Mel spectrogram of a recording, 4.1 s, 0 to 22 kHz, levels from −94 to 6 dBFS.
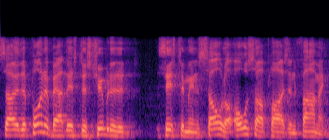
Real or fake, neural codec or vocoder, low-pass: real; none; 7.2 kHz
